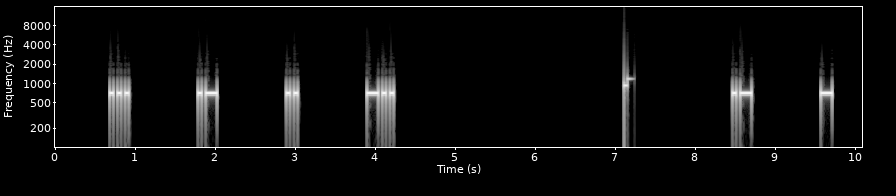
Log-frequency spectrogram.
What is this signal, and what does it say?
Morse code, heard as a keyed tone, about 25 wpm, spaced as for 9 wpm, 700 Hz. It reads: SAID AT
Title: 6x Character Spacing - Top 100 Words - 25wpm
